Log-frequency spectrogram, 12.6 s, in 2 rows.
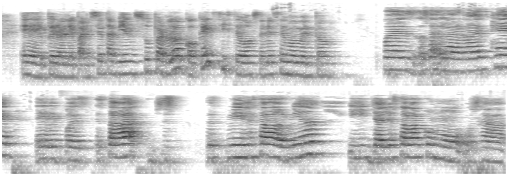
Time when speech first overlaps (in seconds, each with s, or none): none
